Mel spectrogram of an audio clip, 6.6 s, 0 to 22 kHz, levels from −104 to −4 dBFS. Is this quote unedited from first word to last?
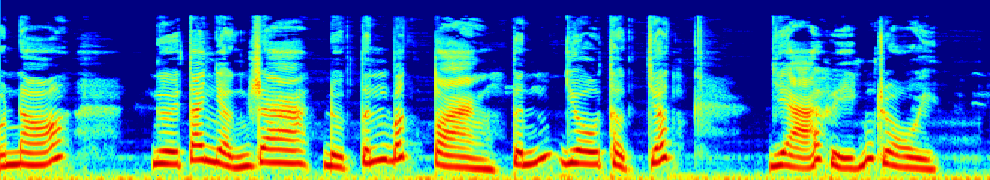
no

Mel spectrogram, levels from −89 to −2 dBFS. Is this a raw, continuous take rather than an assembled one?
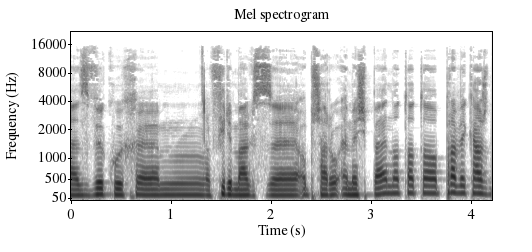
yes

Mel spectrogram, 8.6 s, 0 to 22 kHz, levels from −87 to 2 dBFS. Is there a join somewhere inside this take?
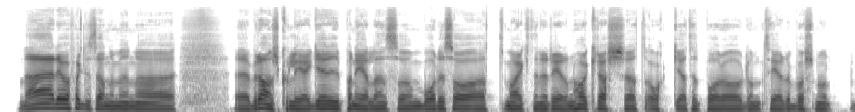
no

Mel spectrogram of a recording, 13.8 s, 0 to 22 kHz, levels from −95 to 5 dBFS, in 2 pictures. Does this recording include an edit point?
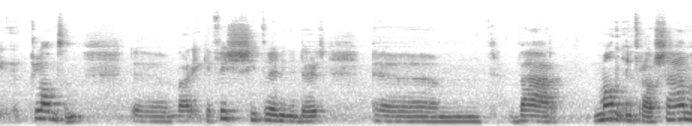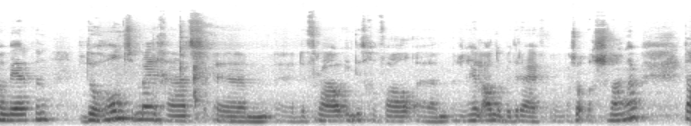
no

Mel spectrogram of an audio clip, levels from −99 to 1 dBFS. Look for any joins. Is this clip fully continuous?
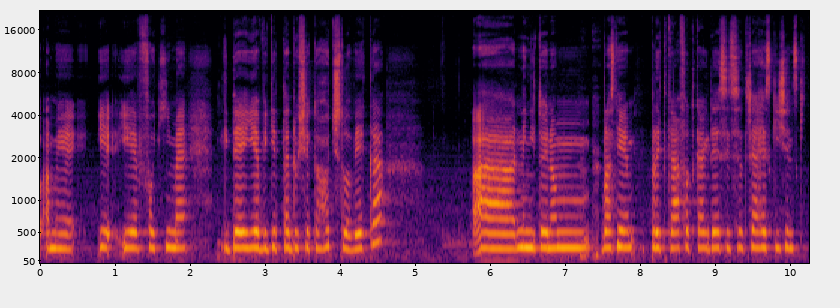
no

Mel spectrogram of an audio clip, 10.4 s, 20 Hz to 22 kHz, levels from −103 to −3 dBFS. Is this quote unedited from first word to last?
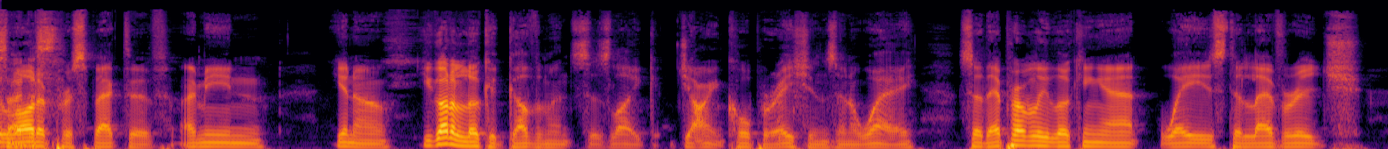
yes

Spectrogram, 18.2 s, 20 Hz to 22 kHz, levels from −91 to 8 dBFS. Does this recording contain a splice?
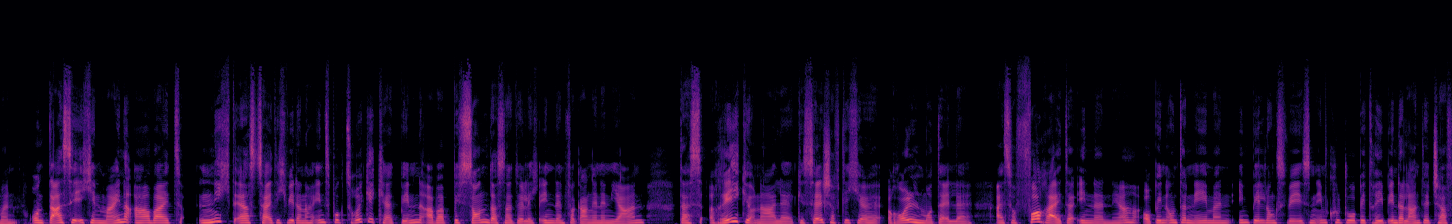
no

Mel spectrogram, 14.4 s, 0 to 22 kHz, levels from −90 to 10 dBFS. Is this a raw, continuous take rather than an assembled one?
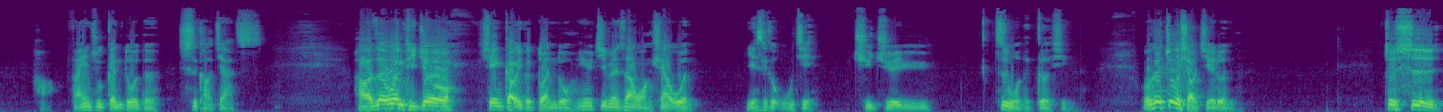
yes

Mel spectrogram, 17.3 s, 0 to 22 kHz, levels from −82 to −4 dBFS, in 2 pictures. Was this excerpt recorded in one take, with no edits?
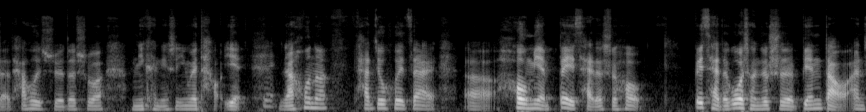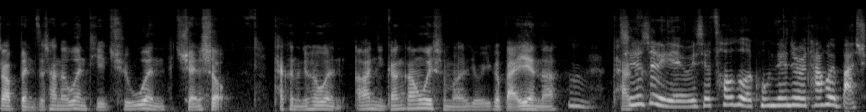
yes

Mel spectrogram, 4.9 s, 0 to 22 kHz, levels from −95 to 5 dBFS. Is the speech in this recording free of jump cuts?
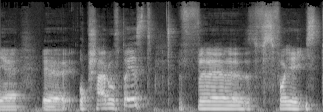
yes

